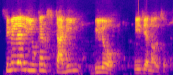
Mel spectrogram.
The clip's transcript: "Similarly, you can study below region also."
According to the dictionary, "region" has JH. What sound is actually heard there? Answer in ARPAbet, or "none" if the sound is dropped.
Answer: none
